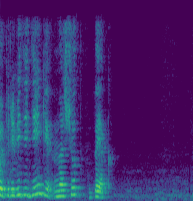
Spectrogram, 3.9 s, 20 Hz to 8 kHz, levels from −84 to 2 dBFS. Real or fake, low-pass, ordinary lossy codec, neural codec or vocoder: real; 7.2 kHz; AAC, 48 kbps; none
